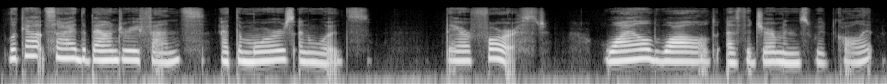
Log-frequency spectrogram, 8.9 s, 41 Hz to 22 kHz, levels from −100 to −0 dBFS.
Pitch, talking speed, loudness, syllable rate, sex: 240 Hz, 135 wpm, -16 LUFS, 4.1 syllables/s, female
